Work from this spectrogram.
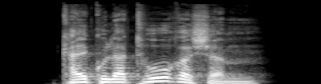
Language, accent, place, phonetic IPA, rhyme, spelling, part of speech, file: German, Germany, Berlin, [kalkulaˈtoːʁɪʃm̩], -oːʁɪʃm̩, kalkulatorischem, adjective, De-kalkulatorischem.ogg
- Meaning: strong dative masculine/neuter singular of kalkulatorisch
